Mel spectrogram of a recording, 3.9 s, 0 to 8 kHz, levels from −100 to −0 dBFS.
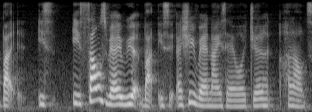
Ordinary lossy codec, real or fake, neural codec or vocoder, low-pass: none; fake; autoencoder, 48 kHz, 128 numbers a frame, DAC-VAE, trained on Japanese speech; 7.2 kHz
